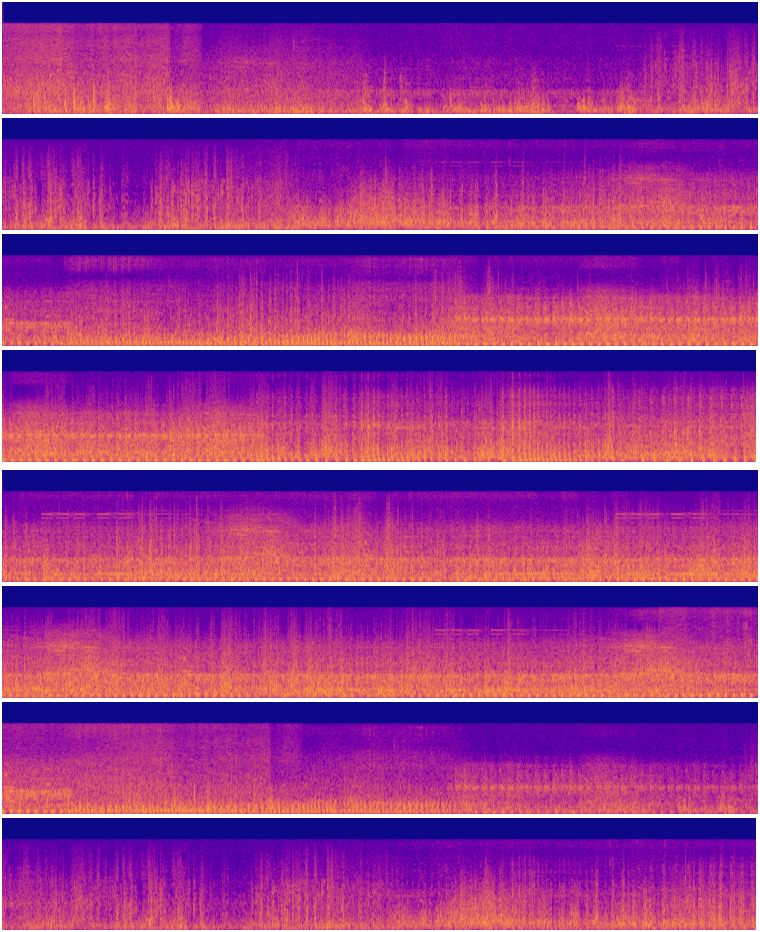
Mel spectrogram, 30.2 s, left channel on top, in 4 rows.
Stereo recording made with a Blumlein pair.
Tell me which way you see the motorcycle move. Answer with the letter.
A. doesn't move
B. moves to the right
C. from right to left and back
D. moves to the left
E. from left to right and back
D.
